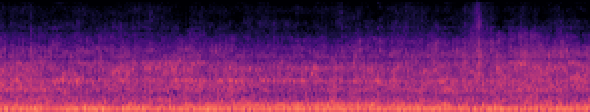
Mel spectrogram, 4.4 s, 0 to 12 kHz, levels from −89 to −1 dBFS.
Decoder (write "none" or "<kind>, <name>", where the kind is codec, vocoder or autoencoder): codec, HILCodec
